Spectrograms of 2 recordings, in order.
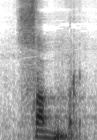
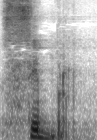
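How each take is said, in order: First: The first vowel is an a sound. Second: The first vowel is an i sound. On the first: "bi sukunil ba' ma'a fathi sad" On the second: "wa kasriha"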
